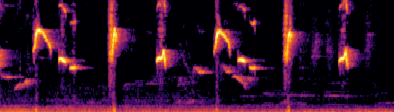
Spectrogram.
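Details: Kolibri ninja sunbird in full voice, meant to provoke other birds into singing: high, thin, downward-sliding chirps in irregular pairs, with a soft low droning hum behind.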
